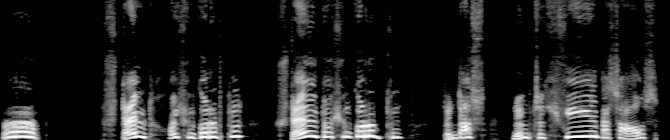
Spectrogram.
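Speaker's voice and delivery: very high, loud cooing bird voice; mother dove. Acted. Mother dove lines up her young, high cooing voice. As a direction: coo out orders like a fussy mother dove. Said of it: "Die Taubenmutter sagte zu den Jungen".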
